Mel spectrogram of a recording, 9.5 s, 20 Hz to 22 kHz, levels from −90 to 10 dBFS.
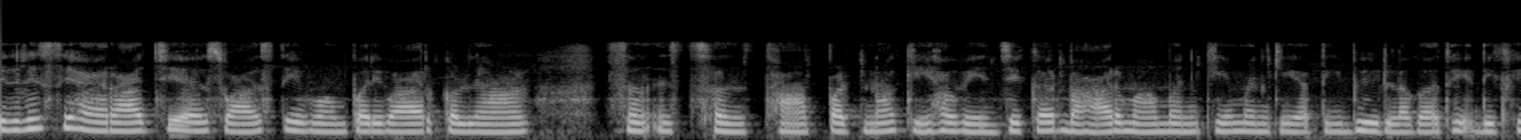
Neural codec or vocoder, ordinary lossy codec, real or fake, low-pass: none; none; real; 7.2 kHz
